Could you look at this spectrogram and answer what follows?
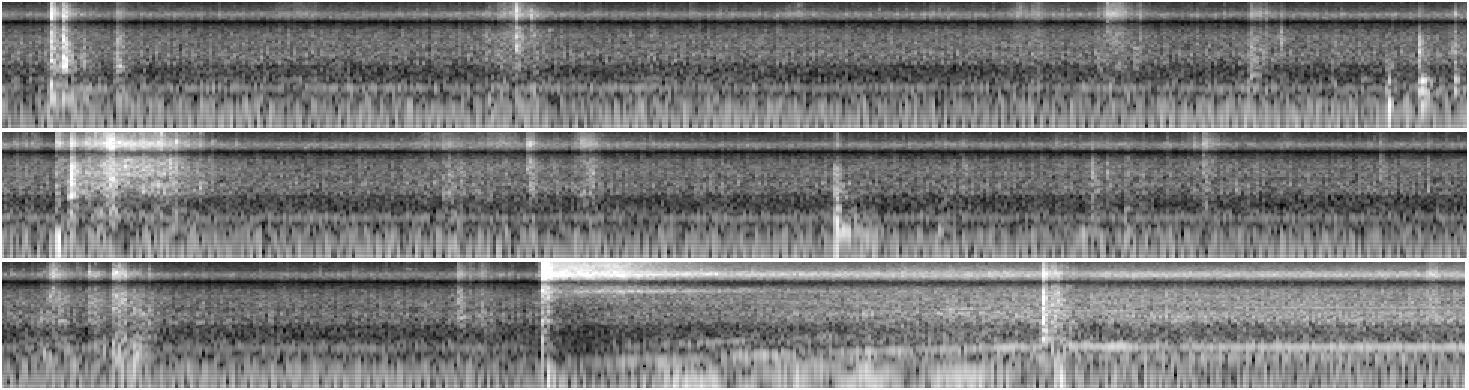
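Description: Rear-loader garbage truck's diesel engine idling, with scattered knocks as trash is dropped into the hopper. Near the end a hiss breaks in and the engine revs up and holds higher as the packer's hydraulics engage to start the compaction cycle.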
